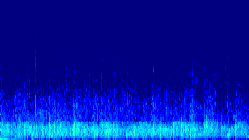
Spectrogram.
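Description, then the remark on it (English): A group of people clapping in a steady, dense wash of applause that holds at an even level for a couple of seconds, with no voices breaking through. “Round of applause, guys.”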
